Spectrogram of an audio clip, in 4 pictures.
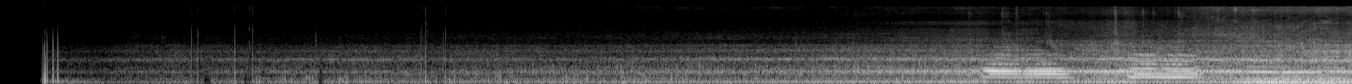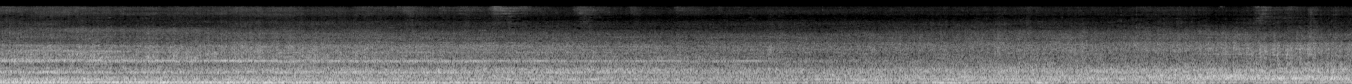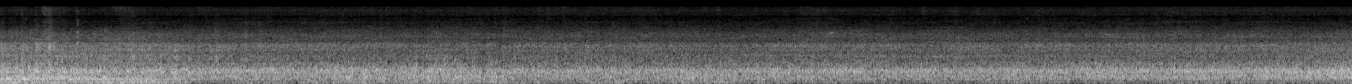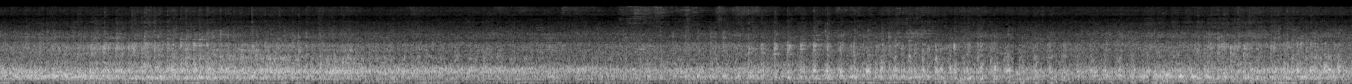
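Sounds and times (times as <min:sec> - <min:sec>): diesel locomotive rumble: 0:00.5 - 0:54.0
train horn blasts: 0:09.6 - 0:14.0
train wheels clatter: 0:09.8 - 0:35.6, 0:38.8 - 0:54.0.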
